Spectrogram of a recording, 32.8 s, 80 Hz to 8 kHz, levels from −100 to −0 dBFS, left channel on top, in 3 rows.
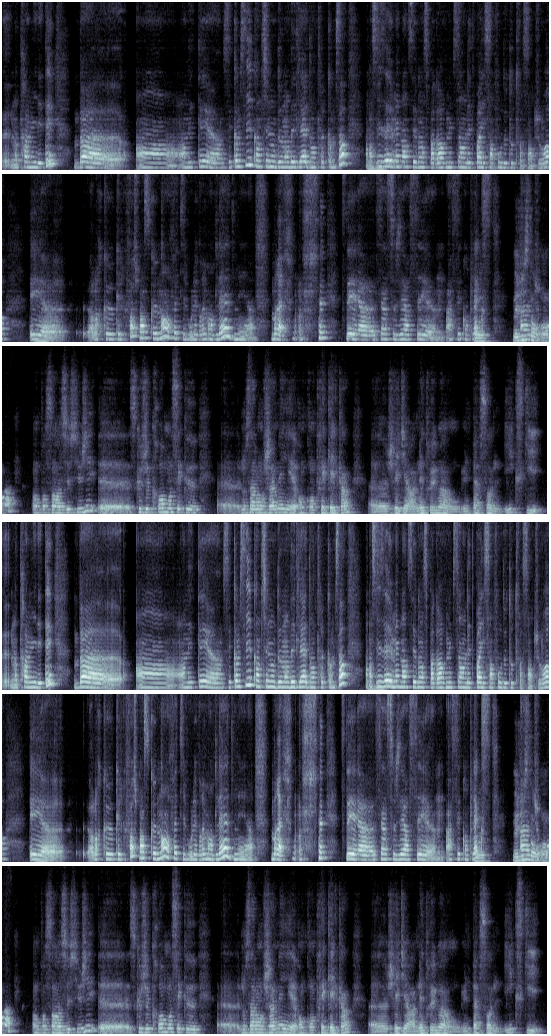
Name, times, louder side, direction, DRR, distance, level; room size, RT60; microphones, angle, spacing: voice 1, 0.0-2.4 2.7-7.0 7.3-11.0 11.5-12.2 12.6-17.4 17.8-20.5 21.3-21.5 21.8-22.1, right 5 dB, 65° right, 0.3 m, -23 dB
voice 2, 7.3-7.6 11.6-11.8 20.4-20.6 21.2-21.9 22.5-25.8 26.3-28.8 29.2-32.6, equal, 5° right, 0.5 m, -29 dB
3.8 x 2.0 x 2.6 m
head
